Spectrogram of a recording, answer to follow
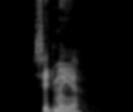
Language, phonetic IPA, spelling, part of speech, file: Russian, [sʲɪdʲˈmɨje], седьмые, noun, Ru-седьмые.ogg
- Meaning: nominative/accusative plural of седьма́я (sedʹmája)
